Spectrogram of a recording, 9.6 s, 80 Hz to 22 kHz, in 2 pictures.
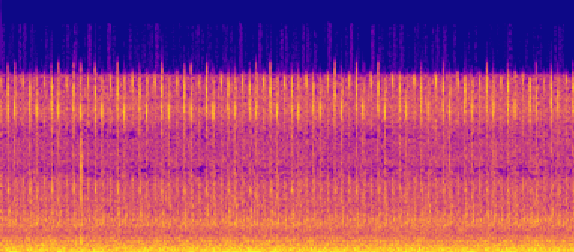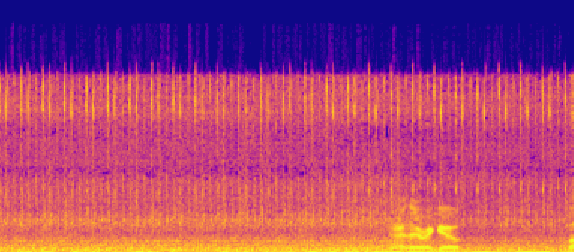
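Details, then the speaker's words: Port Yamaha outboard on a 385 Pursuit: uneven, shaking idle with irregular low thumps during the coil-pull test; the bottom cylinder, number five, is not firing. "cylinder on the port side not doing anything okay so i turned it off it's the bottom cylinder which is number five on the starboard side"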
